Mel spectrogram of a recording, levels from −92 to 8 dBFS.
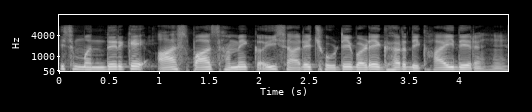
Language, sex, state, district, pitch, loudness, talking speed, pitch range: Hindi, male, Uttar Pradesh, Lalitpur, 140 Hz, -15 LUFS, 175 wpm, 130-150 Hz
